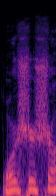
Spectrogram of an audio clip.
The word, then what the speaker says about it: Worcestershire: Worce- Worcestershire.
